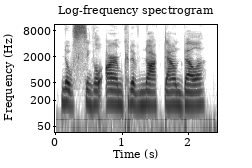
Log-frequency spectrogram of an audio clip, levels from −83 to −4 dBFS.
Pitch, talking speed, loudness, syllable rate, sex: 155 Hz, 195 wpm, -19 LUFS, 5.2 syllables/s, female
